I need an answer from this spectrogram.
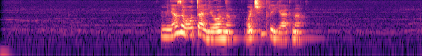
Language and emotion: Russian, positive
